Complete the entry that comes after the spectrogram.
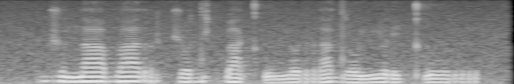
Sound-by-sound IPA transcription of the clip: d͡ʒu˦˨naː˦baː˦r t͡ʃo˨˦ di˦ɡ͡ba˦˨ kʼu˨ no˨r a˦doː˨ɲʊ˦˨ ɾi˦kʼuː˦r

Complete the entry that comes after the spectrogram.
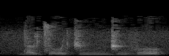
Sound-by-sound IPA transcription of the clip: daɭd͡zoːlʲ t͡ʃuːnd͡ʒuː vo

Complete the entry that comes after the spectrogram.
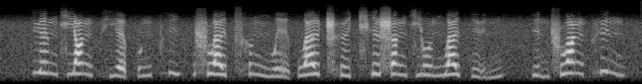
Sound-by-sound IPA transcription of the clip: t̪ɥɛ˥˧nɕjɑ˥˩ŋ pʰjɛ̰˨˩pʊ˧˥ŋpʰi˧ | ʂwa˥˧ɪ̯t͡sʰɤ˥˩ŋn̪wḛ˨˩ɪ̯ pwa˥ɪ̯ʈ͡ʂʰɻ̩˧˥ t͡ɕʰi˥ʂɑ˥˧ŋɕjo˥˧ʊ̯ n̪wa˥˩ɪ̯t̪y̰˨˩˦n | t̪y̰˨˩n ʂwɑ˥˧ŋpʰy˥˩n

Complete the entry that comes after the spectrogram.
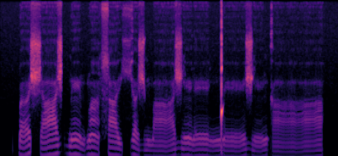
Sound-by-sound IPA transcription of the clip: k͡pɜ˨˥ʃaː˨˥ʒɡ͡bẽ˦˨bã˦˨ ɬa˦˨i̯çɜ˦˨ʒmaː˨˩˦ ʒẽ˦˨ɾeː˦˨ ŋ͡ǃeː˨˩˦ʒẽ˨˩˦ ɡaː˨˩˦

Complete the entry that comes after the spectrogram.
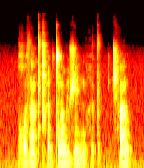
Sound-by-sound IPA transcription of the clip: ʁʷezãtqʰyd tʷãwyʒei̯ ŋʊhət | t͡ʃʰãu̯

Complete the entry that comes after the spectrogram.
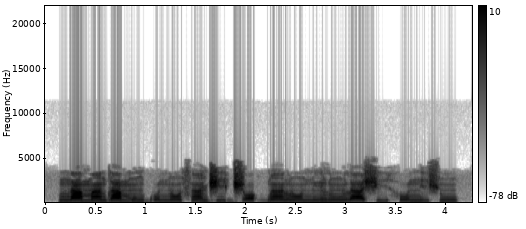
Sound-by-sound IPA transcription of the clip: na˦mã˦ da˦mũ˧ɡ͡bo˨ nɔ̃˨sã˨˦d͡ʒi˦˨ d͡ʒɔ˨˦ ɡ͡bã˧lɔ̃˨nĩ˨˦ lũ˧la˧ ʃi˨ho˨˦ ni˦˨ʃũ˧

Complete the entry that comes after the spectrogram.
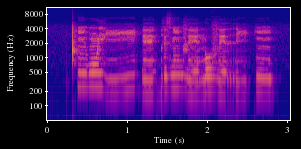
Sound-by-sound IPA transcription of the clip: pʰĩ˦βũ˦jiː˨˦ | eː˨ɡ͡bɪ˦zĩ˦ veː˨no˦ve˨ riː˨kĩ˦

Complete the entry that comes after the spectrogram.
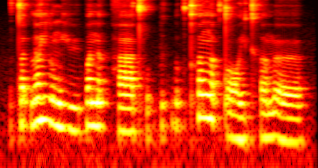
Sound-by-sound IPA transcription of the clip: t̪ɐ˧t̚lɐ˥jlʊ˧ŋ jyː˨˩pɐ˧nɐ˧k̚ haː˧t̪ʰʊ˨k̚ pɪ˨˥k̚lʊ˧k̚t̪ʰɐ˥ŋ ɐ˨˥k̚t̪ɔː˨˩jkʰɐ˨˧m œː˨˩

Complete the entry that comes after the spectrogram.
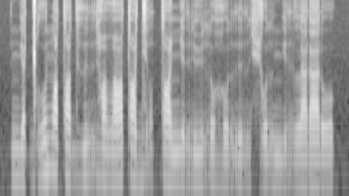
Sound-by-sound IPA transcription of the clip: nʲaɡ͡ǁonʲɨ tˤedʱɨrɦe ðˤatˤo dʲertˤeɲe ryro ɦorɨrçornʲer laɾaɾo

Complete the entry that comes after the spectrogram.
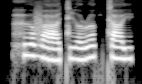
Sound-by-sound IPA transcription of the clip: hɨ˧ə̯vaː˨˩˨ ci˨˩ə̯ɹəː˦˥k̚ca˧j

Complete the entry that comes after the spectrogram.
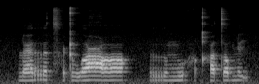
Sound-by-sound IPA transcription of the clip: ɳærə t͡sʰəʈuwʌ ʕɑ | run̪uhʌqʰɛ t̪ʌbɳi

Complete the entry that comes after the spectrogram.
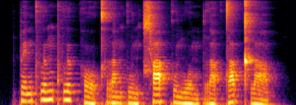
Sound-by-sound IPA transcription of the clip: pe˦˥npʰlɯ˥˩ŋpʰlɯ˥˩k̚hoː˩˦ kʰra˧nku˨˩n t͡ɕʰa˦˥ʔ ku˧nwo˨˩m pra˨˩ʔta˥˩p̚kʰla˨˩p̚

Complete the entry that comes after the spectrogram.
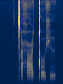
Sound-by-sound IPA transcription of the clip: ǀaħʕɨǃoʃɨ

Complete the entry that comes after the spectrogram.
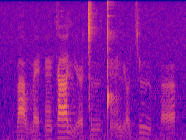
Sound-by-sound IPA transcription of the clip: ba˧˩lˠmɛ˧˩ʔɛ̃˧kaː˥ lʲœ˩˧ǀɯː˧ǃɛ̃˩˧lʲɔ˩˧ cɯː˥˧bʱʌ˩˧

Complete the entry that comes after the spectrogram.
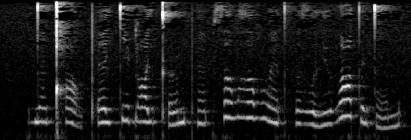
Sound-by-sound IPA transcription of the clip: d̪ɛ̃˧ǃʰɑ˧˩vpʼɛ˧lʲ t̪i˧ɖɑ˧lʲ kʼə˞˩˧mpʰɛ̃˩˧psʌ˥vɣʌ˥v βɛ̃˧thə˧ɣʊ˧˩lʲu˧ ðɑ˥ tɪ˧ɳt̪ɛ̃˩˧m

